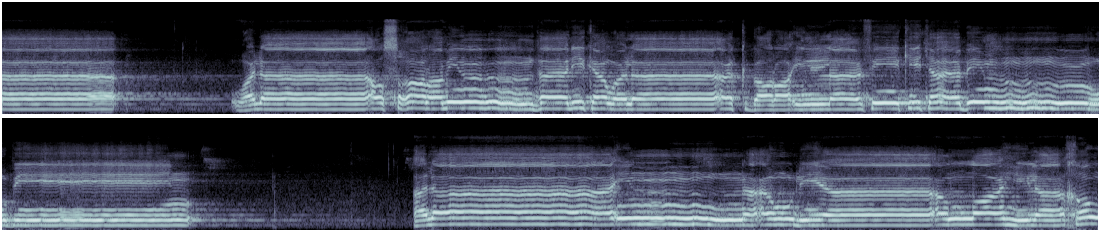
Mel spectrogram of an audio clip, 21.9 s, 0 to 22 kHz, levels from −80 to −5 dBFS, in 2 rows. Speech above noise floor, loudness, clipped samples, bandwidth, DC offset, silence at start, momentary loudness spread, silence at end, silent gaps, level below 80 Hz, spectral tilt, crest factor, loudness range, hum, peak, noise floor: 34 dB; -18 LUFS; under 0.1%; 11.5 kHz; under 0.1%; 0 s; 3 LU; 0 s; none; -56 dBFS; -5 dB/octave; 8 dB; 4 LU; none; -10 dBFS; -52 dBFS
